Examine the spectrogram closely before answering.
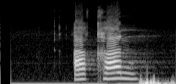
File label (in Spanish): "panal", qanjobal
